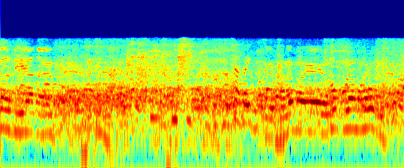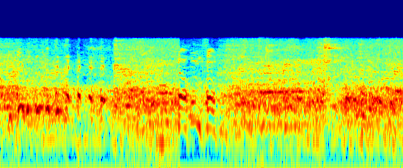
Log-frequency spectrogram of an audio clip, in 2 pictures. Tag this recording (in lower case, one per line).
speech
inside a public space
